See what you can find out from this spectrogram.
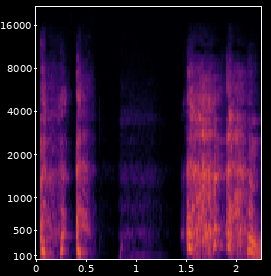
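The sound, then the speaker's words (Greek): Harsh coughing from a person choking mid-sentence: two sharp coughs, a short quieter breath, then a longer, loud run of coughs. “Με το που το είπε, πνίγηκε, γιατί δεν το ένιωθε αυτό.”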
